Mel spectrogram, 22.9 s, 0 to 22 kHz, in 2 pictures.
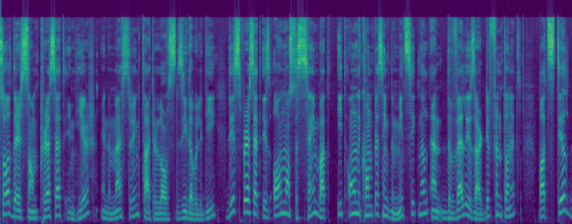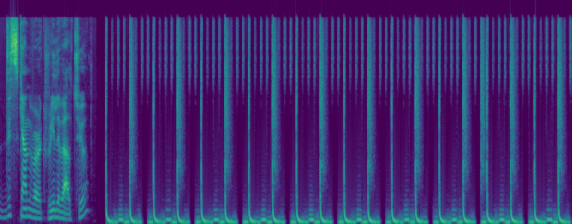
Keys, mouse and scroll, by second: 16.6 click.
